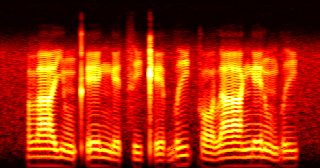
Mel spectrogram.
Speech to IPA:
βaː˦jũ˨kʼeː˦ ŋe˨t͡si˨kʼe˨ ɡʷiː˦kɔ˨laː˦ ŋe˦ɾũ˨ɡʷi˦

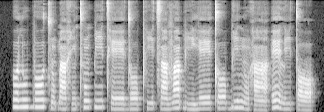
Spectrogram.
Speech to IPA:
ʊ˦lu˦boː˦ t͡sũ˨ɓã˨hĩ˨ tʰũ˦k͡piː˦ tʰeː˨ doː˨ pʰi˨t͡sã˨ vã˦ ɓiː˨jeː˦kʼoː˦ bi˦nũ˨hã˨ | e˦˨li˨ tɔ˨

